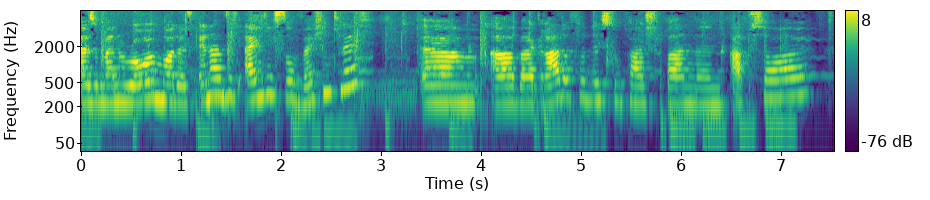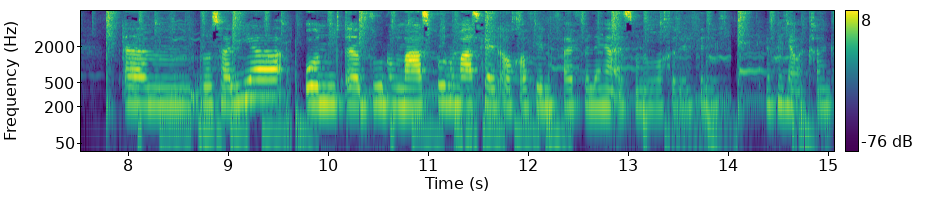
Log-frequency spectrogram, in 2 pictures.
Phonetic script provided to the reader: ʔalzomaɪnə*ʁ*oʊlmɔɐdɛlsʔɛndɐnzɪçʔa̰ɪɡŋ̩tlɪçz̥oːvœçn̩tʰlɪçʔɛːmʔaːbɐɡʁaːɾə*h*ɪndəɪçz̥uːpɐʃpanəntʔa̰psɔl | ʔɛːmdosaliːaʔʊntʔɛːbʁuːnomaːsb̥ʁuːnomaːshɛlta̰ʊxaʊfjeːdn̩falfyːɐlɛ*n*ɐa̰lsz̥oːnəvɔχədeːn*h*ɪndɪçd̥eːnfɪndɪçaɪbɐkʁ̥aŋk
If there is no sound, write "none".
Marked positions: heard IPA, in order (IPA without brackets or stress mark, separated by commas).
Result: ʁ, f, ŋ, f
